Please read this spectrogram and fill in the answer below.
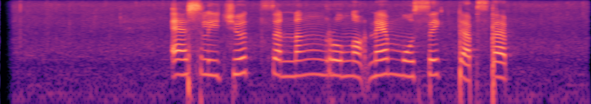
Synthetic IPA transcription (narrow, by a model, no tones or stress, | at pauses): ʔɛsli̥ʒ̥ʊ̤t̪̚sənəŋruŋɔʔnemusɪk̚d̥ap̚st̪ɛp̚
